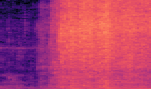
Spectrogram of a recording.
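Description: household object, running water

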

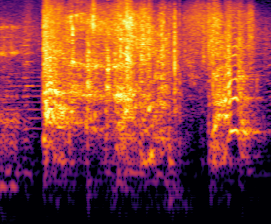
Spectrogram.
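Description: animal, dog barking and attacking

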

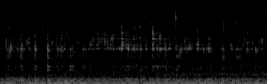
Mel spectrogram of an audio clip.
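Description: household object, water dripping

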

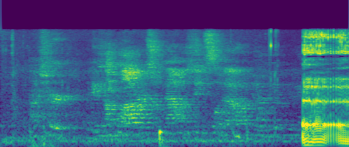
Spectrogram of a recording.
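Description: human body sound, burp into the microphone

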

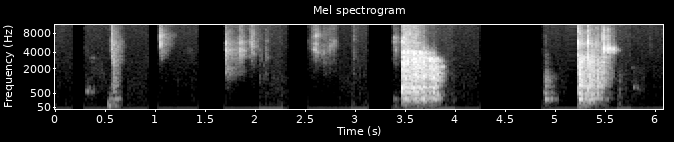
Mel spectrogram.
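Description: dice being rolled

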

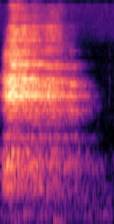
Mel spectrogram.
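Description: human body sound, deep breath in nose

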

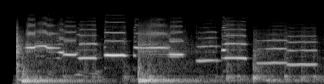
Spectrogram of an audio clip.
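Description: sound effect, whistling

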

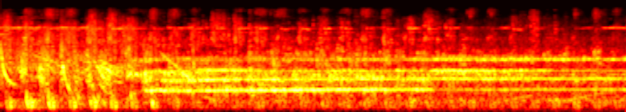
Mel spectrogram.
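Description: sound effect, gunshots

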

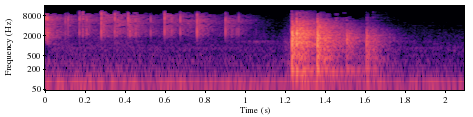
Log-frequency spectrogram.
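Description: household object, dice being rolled

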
